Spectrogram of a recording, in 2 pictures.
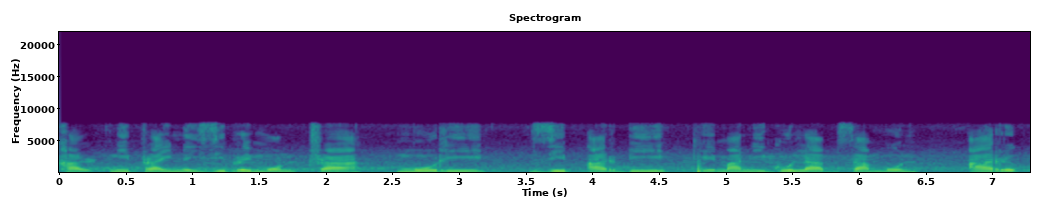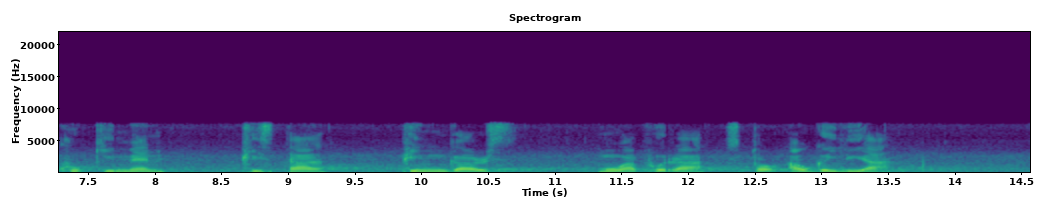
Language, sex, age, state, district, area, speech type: Bodo, male, 18-30, Assam, Chirang, urban, read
